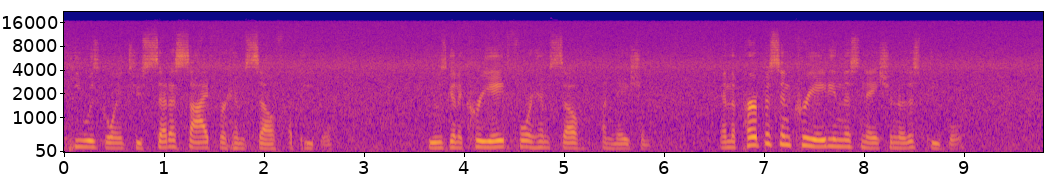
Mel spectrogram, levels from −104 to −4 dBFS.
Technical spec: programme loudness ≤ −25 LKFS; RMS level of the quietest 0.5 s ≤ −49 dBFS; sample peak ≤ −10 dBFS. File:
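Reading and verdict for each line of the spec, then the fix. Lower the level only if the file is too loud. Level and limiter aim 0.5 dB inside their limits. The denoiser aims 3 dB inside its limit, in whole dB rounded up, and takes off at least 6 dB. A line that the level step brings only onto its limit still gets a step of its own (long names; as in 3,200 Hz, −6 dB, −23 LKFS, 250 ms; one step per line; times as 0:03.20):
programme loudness −34.0 LKFS: in spec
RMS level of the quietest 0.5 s −45 dBFS: out of spec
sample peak −14.0 dBFS: in spec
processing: broadband denoise 7 dB, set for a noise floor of −45 dBFS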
